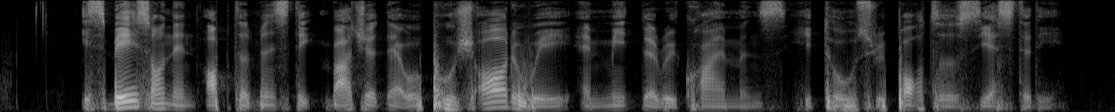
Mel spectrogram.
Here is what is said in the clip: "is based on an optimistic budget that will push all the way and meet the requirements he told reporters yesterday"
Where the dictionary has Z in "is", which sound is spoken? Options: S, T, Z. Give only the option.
S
